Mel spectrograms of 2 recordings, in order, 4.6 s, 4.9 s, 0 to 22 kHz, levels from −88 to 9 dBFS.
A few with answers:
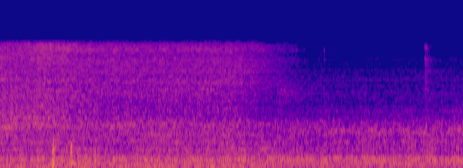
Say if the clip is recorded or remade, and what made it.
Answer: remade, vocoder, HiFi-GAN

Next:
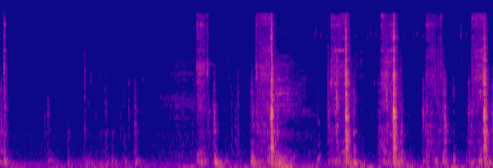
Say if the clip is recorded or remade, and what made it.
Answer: remade, vocoder, BigVGAN v2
